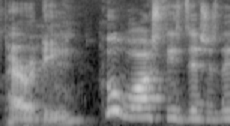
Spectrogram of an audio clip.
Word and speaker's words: Paradis: have a city that's spelled paradise but it's pronounced parody who washed these dishes they did a terrible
